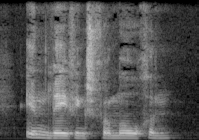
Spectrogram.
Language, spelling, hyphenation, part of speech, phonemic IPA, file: Dutch, inlevingsvermogen, in‧le‧vings‧ver‧mo‧gen, noun, /ˈɪn.leː.vɪŋs.fərˌmoː.ɣə(n)/, Nl-inlevingsvermogen.ogg
- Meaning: empathy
